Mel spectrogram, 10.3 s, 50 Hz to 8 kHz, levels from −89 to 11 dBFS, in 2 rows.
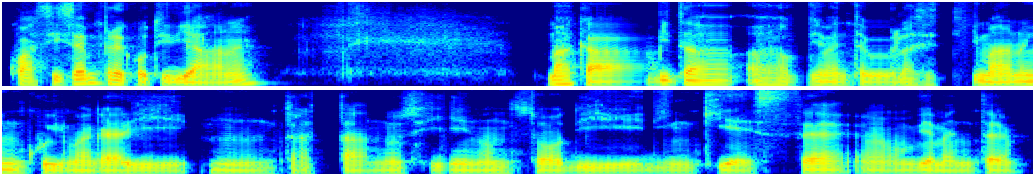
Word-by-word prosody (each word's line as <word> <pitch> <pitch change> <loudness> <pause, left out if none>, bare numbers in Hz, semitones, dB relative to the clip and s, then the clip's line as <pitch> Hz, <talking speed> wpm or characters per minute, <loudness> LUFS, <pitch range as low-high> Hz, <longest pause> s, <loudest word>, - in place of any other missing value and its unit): quasi - - +1
sempre 110 -5 +5
quotidiane 75 - +2 1.4
ma 100 0 +6
capita, 90 +2 +3
uhm, 85 -1 -2
ovviamente 80 0 -1
quella 75 0 -1
settimana 80 0 +1
in 80 -1 +2
cui 75 0 -1
magari, 70 0 +1
mhmm, 70 -3 -5
trattandosi 75 +3 -5
di 75 -1 -2
non 75 +1 -2
so, 75 -1 -1
di 70 0 -3
di 75 -1 -9
inchieste, 75 +2 -1
uhm, 75 -1 -3
ovviamente 75 -1 -1
75 Hz, 130 wpm, -24 LUFS, 70-80 Hz, 1.4 s, ma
